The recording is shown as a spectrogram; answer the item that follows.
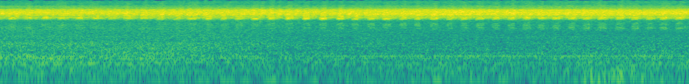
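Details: Chorus of male cicadas in Larissa, Greece, in July: loud, unbroken shrill buzz with rapid rhythmic pulsing, filling the whole stretch without pause, captured on a camcorder in surround sound.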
